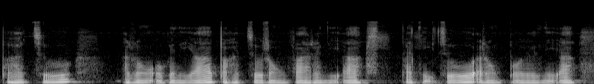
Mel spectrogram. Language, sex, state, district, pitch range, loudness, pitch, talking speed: Mizo, male, Mizoram, Aizawl, 80-95 Hz, -21 LUFS, 85 Hz, 230 wpm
